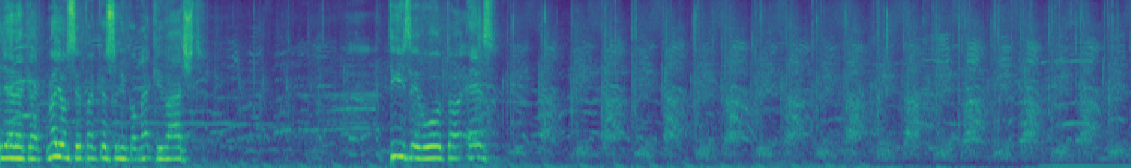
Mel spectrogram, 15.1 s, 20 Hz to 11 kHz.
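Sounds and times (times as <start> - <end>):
audience rhythmic clapping: 0.0 - 15.0
crowd shouting and cheering: 0.0 - 15.0.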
